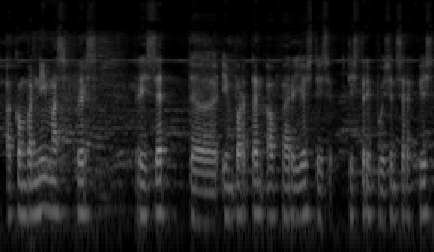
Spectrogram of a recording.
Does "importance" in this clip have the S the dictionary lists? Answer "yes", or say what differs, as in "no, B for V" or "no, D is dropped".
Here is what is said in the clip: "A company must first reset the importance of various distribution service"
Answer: no, S is dropped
